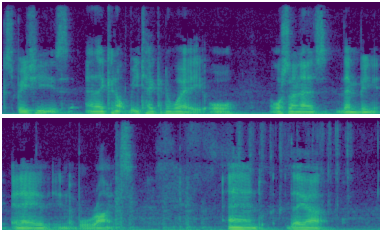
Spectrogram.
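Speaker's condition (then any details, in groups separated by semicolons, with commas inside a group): Cerebral palsy; cerebral palsy since birth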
